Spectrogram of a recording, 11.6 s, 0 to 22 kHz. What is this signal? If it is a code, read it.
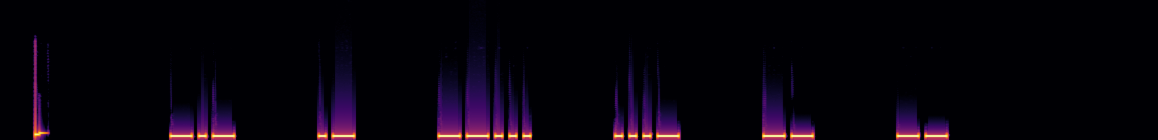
Morse code, heard as a keyed tone, about 17 wpm, spaced as for 8 wpm, 700 Hz. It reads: KA7VMM
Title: USA Call Signs - 6 Characters - 4x Character Spacing - 17wpm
